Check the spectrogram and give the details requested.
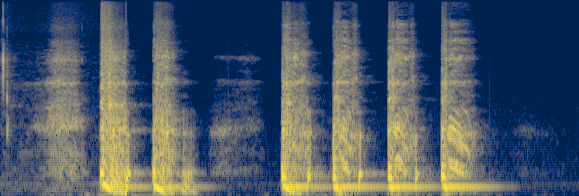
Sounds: Cough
